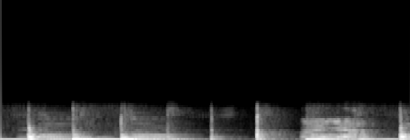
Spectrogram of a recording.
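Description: Live Latin jazz band playing a mambo: conga drums struck by hand in a quick, steady rhythm over sustained low bass notes, with a short sliding tone about three quarters of the way through.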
